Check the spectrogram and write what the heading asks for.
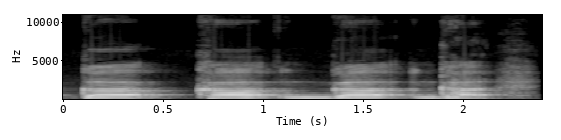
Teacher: क ख ग घ ये सभी कंठी ध्वनि के अंतर्गत आएगा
